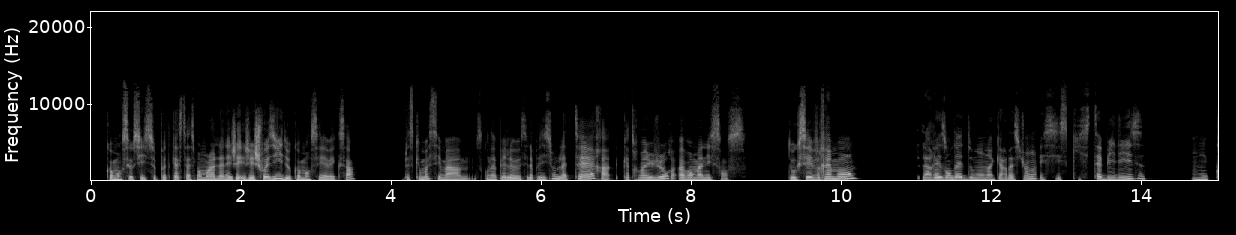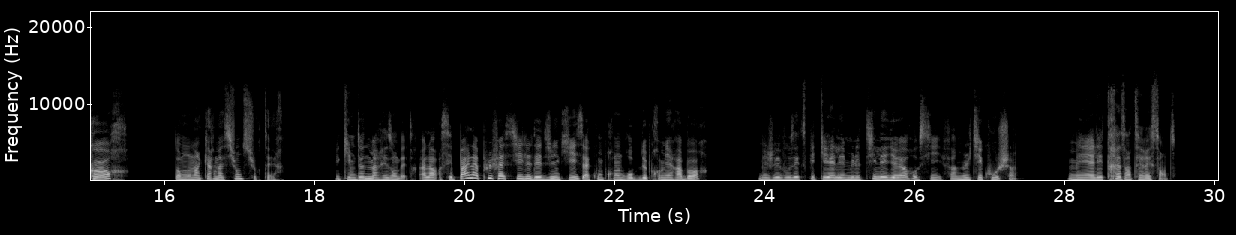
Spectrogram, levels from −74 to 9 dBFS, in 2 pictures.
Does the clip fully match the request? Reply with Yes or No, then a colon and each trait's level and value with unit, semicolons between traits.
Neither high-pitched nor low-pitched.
No: high, 220 Hz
